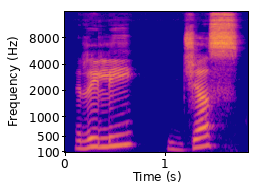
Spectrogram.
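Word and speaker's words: religious: तो GIOUS को जस पढ़ेंगे, GION को जन पढ़ेंगे, यहाँ पर भी जन, रिलीजस, रिलीजन, पिजन। तो इस तरीके से पिजन, पिजन करके इसका उच्चारण करेंगे।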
